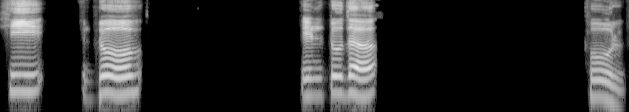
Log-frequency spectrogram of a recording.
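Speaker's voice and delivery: slow word-by-word reading, long pauses; measured classroom dictation. Shown as a demonstration. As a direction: read slowly for copying. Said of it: "तो इसको क्या read किया गया है".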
